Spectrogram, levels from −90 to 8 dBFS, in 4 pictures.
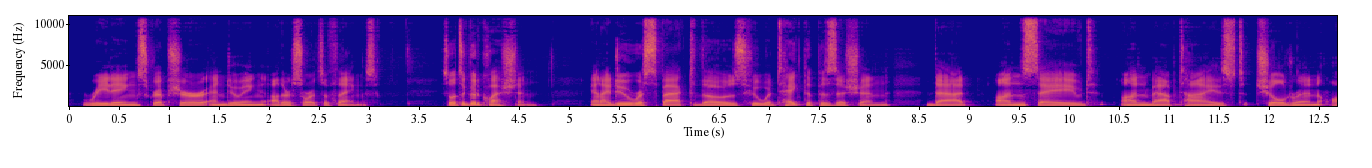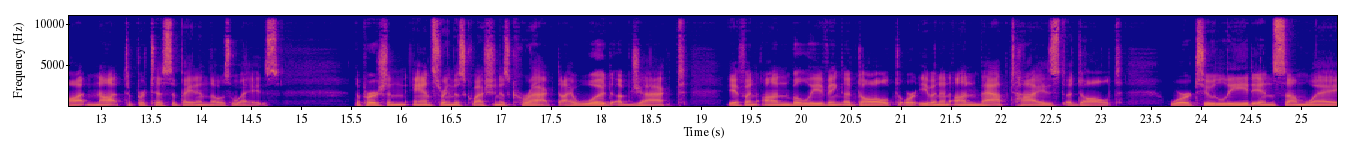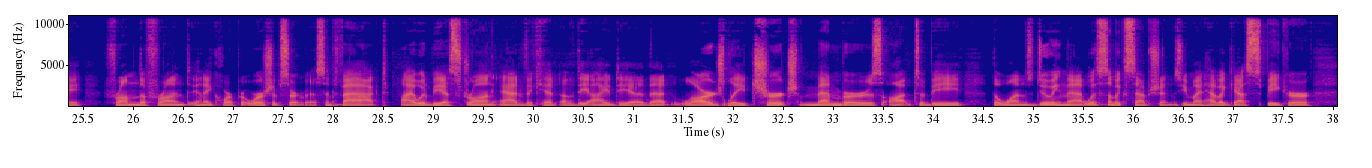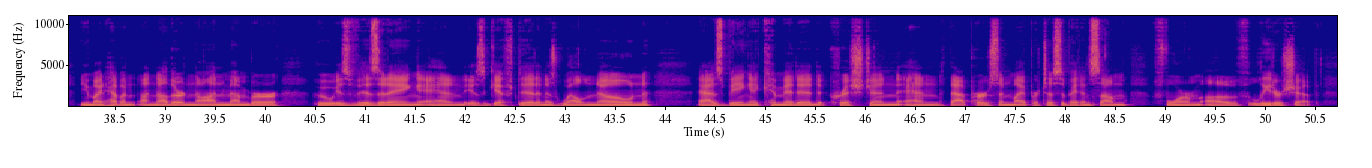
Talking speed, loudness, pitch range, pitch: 155 wpm, -26 LUFS, 100-115 Hz, 105 Hz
